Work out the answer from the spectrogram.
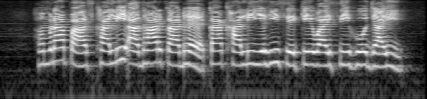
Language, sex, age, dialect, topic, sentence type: Magahi, female, 41-45, Western, banking, question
